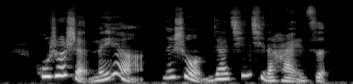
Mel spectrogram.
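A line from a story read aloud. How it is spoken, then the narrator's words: Laughing. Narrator (Chinese): 麻里子笑着说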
